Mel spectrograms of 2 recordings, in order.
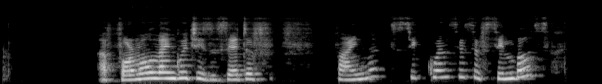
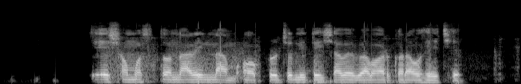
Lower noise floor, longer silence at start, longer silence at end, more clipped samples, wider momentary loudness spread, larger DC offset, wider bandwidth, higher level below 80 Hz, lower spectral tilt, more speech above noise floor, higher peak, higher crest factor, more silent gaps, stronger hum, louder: first, -82 dBFS vs -56 dBFS; about the same, 1 s vs 0.9 s; about the same, 0.55 s vs 0.6 s; neither; first, 18 LU vs 5 LU; neither; first, 9.6 kHz vs 7.4 kHz; second, -70 dBFS vs -46 dBFS; second, -4.5 dB/octave vs -7 dB/octave; first, 65 dB vs 41 dB; about the same, -2 dBFS vs -2 dBFS; about the same, 16 dB vs 14 dB; neither; neither; about the same, -17 LUFS vs -15 LUFS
